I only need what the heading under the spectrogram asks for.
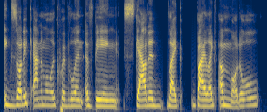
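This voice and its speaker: A woman's voice: medium pitch, little pitch movement, unhurried, a bit bright, no echo. Chatty woman full of "like"s. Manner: rambling, lots of "like" and laughing. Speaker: podcast co-host. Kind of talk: casual podcast chat.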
